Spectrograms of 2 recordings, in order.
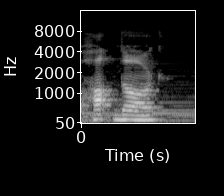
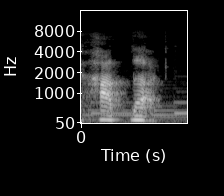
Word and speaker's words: hot dog: So for example, hot dog is pronounced a little bit different in American English. It's more like a hot dog.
